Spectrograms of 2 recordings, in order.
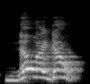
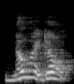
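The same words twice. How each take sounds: First: Louder, higher, digging in; No, I don't pushed out hard and loud; emphatic denial. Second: Said in the usual way. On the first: Retold or imitated. Repeating her denial to her inner self, louder and defiant.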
